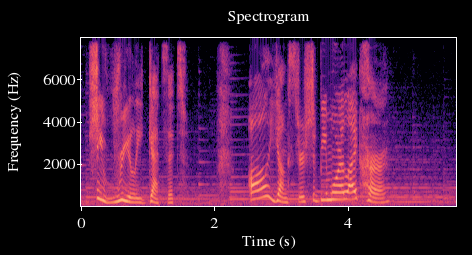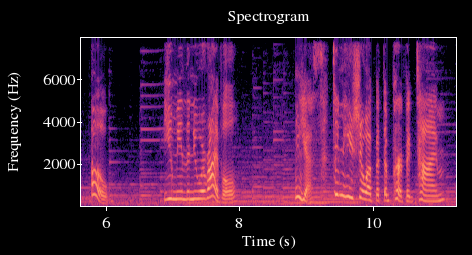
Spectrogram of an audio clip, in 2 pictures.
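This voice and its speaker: A woman's voice: sits high, a bit bright. A woman voicing a proud, fussy century-old scholar with a youthful girlish voice, pompous and lecturing, for a video game. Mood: approving, then animated, curious. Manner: pompous, lecturing, old-fashioned elder phrasing. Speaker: game character voice. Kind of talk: animated video game voice lines.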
